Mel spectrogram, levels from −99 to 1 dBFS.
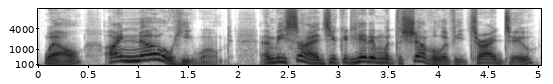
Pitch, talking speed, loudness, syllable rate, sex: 160 Hz, 215 wpm, -16 LUFS, 4.7 syllables/s, male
